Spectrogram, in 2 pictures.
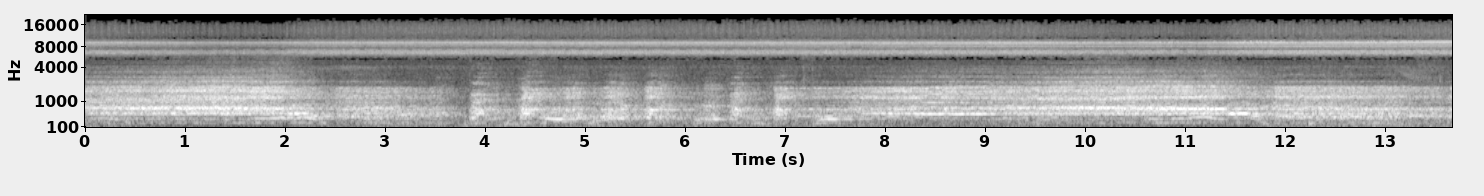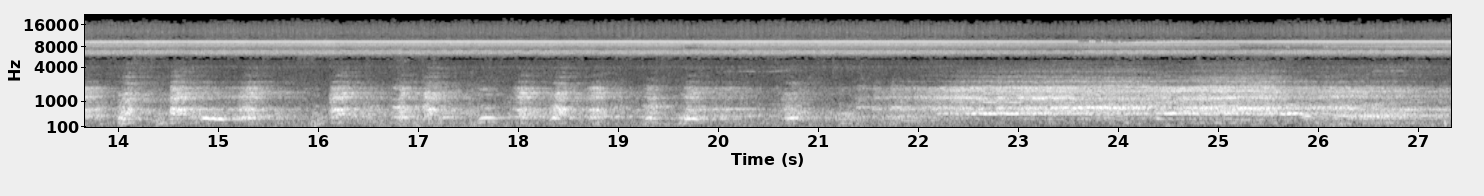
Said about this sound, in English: Ferocious roar, that is actually a very cute little monkey making that sound. These are the howler monkeys, right?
